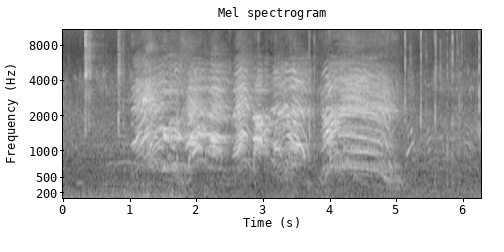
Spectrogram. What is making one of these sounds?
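A group of young boys shout and cheer together outdoors.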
